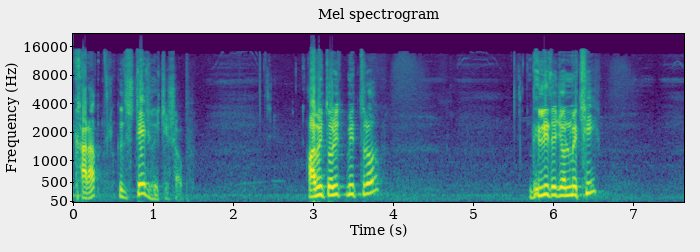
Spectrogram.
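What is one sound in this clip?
An elderly man speaks expressively through a headset microphone, in short bursts with pauses.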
